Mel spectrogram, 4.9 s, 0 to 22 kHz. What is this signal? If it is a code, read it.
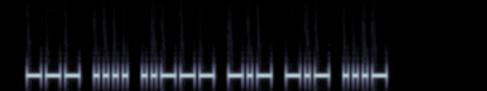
Morse code, heard as a keyed tone, about 25 wpm, 700 Hz. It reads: OH2KKV
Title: DXCC-100 Call Signs - 6 Characters - Repeated 3x - 25wpm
